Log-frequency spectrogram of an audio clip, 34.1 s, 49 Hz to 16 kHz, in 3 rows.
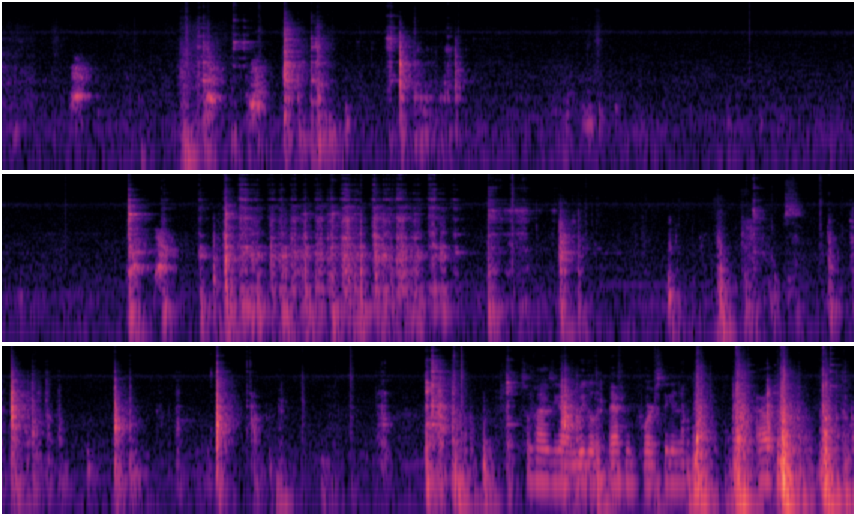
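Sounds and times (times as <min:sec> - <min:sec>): metal parts scraping and rattling: 0:27.7 - 0:34.0.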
